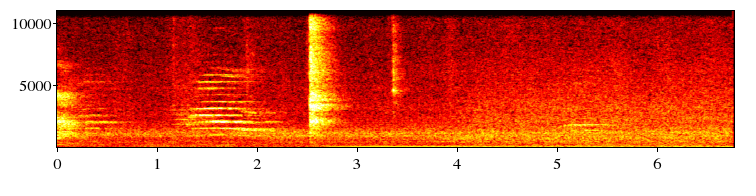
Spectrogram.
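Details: Domestic cat indoors during grooming, giving two short, bright, harmonic meows in the first two seconds, then a sharp click and a steady low electrical hum with faint background talk.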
